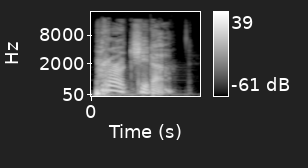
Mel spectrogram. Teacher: That is spelled P-R-O-C-I-D-A, and the emphasis is on the first syllable · and the emphasis is on the first syllable, just like Capri.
